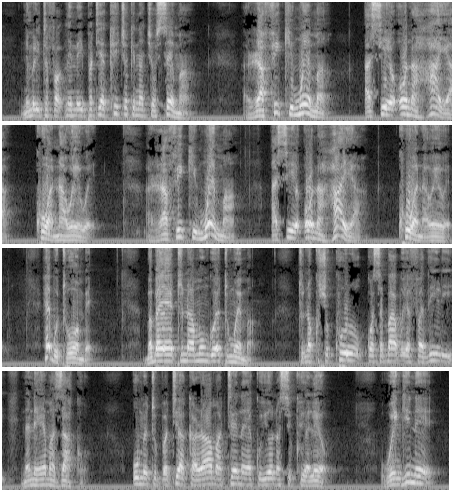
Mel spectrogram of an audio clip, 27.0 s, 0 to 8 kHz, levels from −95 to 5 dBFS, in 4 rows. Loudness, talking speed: -11 LUFS, 95 wpm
